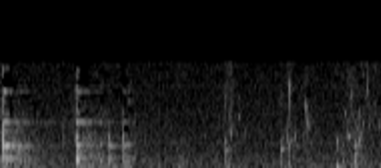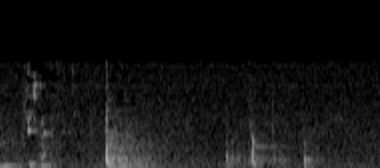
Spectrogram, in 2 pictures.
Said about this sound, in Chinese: 一个小桌，两只大碗，两个人对面坐着，老肖拿了一个二锅头的瓶子，把酒倒进两个大碗。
